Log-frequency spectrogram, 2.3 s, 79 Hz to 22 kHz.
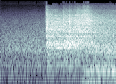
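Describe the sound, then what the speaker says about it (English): A 2008 GMC Yukon Denali AWD fires up by remote start: after a quiet moment the engine catches abruptly and settles into a steady, loud, close idle with a brief rev. "the car starts right up"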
